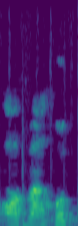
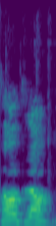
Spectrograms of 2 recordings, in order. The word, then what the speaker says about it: Onslaught: Que por cierto, yo lo pronunciaba como Oslan Hood porque nunca lo había escuchado hasta el juego de maquinitas. Cubriríamos Onslaught,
